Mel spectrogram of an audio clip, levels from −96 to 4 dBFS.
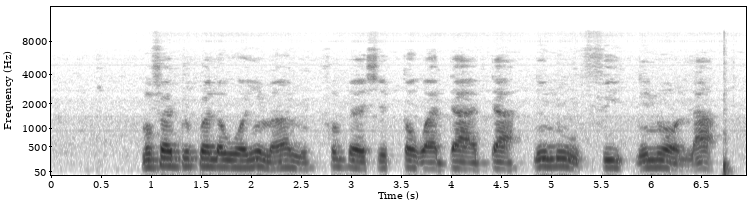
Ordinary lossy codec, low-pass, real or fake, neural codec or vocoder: none; 9.9 kHz; real; none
